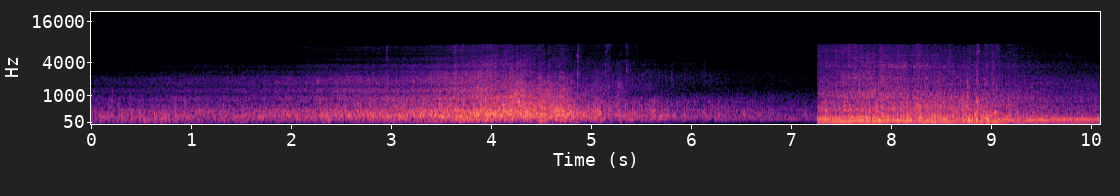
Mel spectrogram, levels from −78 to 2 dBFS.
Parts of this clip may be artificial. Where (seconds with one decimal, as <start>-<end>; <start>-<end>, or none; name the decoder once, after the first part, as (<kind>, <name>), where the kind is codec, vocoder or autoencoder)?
4.4-6.4 (vocoder, Vocos); 7.4-9.6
